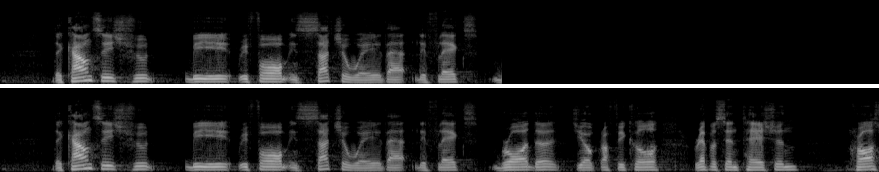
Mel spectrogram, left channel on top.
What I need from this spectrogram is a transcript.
The Council should be reformed in such a way that reflects broader geographical representation,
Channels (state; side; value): drops out; left; at 5.1 s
